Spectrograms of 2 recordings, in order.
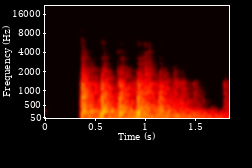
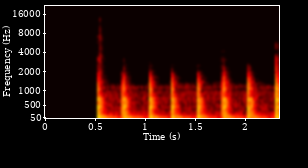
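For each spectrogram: First: knock on thin sheet metal. Second: knocking on wood.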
